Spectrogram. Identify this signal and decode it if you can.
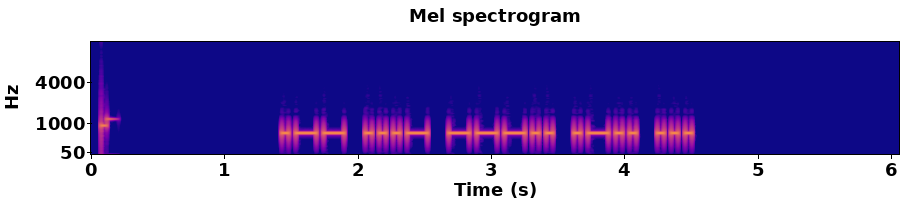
Morse code, heard as a keyed tone, about 23 wpm, 700 Hz. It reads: WV8LS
